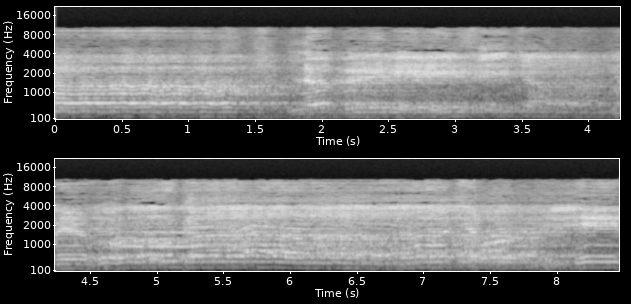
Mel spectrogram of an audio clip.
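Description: Men's voices chanting an Urdu devotional poem in a slow melodic recitation, with long held, wavering notes and no instruments.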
